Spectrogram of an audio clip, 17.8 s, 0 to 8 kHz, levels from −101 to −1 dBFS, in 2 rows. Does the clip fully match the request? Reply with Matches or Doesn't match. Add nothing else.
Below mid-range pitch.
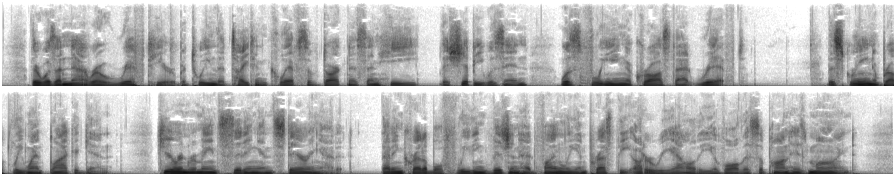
Matches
